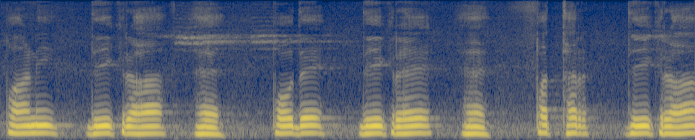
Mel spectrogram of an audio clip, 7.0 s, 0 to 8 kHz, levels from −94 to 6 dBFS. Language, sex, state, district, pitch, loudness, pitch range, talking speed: Hindi, male, Uttar Pradesh, Hamirpur, 155 Hz, -12 LUFS, 150-155 Hz, 105 wpm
